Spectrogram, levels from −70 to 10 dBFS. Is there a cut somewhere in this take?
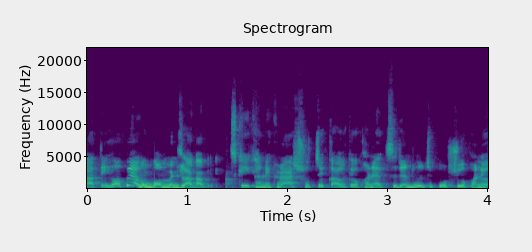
yes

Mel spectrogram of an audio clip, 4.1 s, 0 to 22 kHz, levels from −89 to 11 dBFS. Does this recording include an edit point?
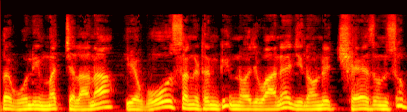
yes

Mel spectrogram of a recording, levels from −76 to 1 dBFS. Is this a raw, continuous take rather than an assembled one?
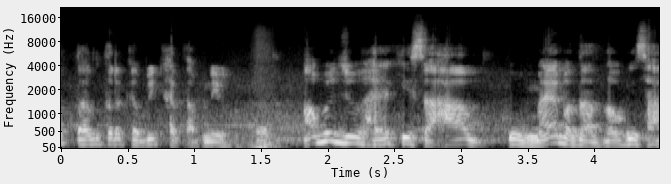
no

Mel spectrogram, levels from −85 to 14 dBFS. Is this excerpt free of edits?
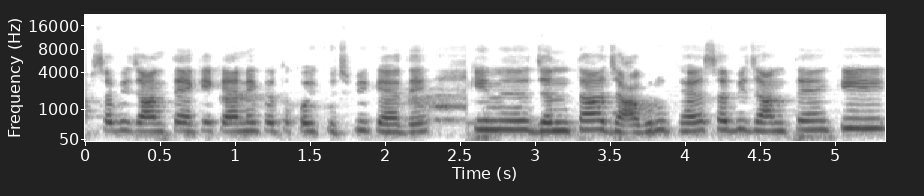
no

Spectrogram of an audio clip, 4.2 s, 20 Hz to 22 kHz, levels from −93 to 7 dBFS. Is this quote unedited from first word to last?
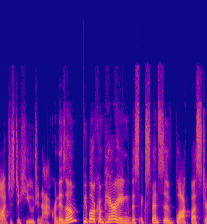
no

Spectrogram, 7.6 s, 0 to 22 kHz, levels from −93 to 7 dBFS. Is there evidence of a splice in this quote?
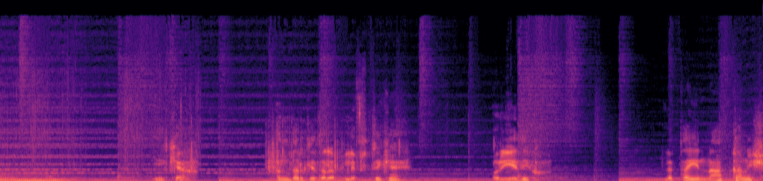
no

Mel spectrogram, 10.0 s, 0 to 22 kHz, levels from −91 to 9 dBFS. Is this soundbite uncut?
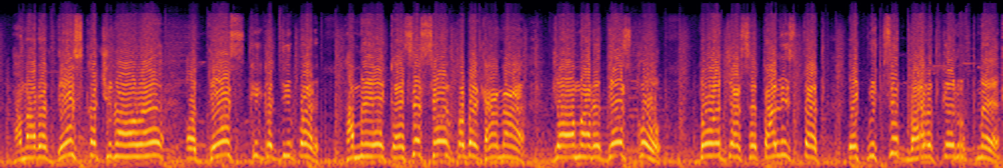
yes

